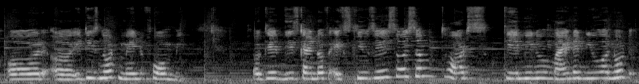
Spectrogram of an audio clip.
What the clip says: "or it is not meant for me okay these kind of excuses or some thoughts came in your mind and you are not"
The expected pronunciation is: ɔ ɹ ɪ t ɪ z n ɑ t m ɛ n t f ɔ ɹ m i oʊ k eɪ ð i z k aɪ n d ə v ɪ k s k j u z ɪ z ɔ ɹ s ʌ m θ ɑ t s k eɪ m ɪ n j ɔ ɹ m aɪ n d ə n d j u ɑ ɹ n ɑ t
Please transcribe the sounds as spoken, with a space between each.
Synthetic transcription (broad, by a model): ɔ ɹ ɪ t ɪ z n ɑ t m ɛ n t f ɔ ɹ m i oʊ k eɪ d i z k aɪ n d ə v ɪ k s k j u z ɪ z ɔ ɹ s ʌ m t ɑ t s k eɪ m ɪ n j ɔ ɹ m aɪ n d ə n d j u ɑ ɹ n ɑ t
